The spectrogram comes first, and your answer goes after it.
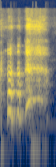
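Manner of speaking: high teary laugh breaking into a cry; tearful laugh. Real, not acted. Survivor laughing through tears about her friend. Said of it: "gain composure here".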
